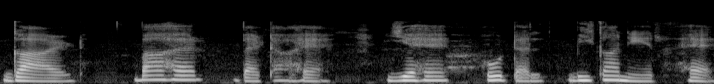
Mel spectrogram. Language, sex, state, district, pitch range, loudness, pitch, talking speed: Hindi, female, Rajasthan, Bikaner, 155-200 Hz, -20 LUFS, 180 Hz, 65 wpm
